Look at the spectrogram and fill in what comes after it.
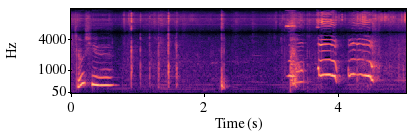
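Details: Petit Basset Griffon Vendéen dog giving high, tonal whining calls: one early drawn-out whine, then a cluster of three wavering, slightly falling whines, with quiet clicks and shuffles between.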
